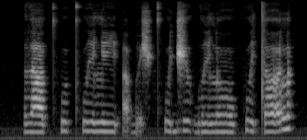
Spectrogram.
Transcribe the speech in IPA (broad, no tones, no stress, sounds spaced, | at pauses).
ð a kʷʰ ɯ kʷʰ iː l iː ʔ a̰ b ɛ̰ ʃ kʷʰ ɯ d͡ʒ ɯ ɡʷ iː l oː kʷ i t ʌː l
